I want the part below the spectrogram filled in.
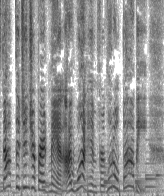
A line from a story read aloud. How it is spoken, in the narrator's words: she cried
